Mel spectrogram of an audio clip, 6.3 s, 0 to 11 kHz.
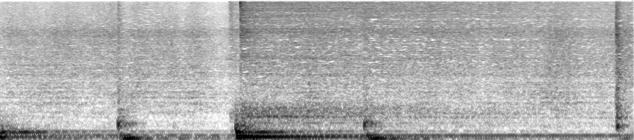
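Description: Vintage 1969 Gretsch Round Badge drum kit with 1940s K Zildjian cymbals, played sparsely. There is a drum hit about a second in, then a loud bass drum stroke with a cymbal crash a little past two seconds, whose wash rings and fades, then one more drum hit near four seconds.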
